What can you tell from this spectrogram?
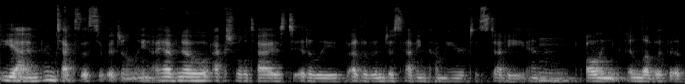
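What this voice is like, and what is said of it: Slight American accent. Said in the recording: “I can sense a bit of an American accent, maybe.”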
